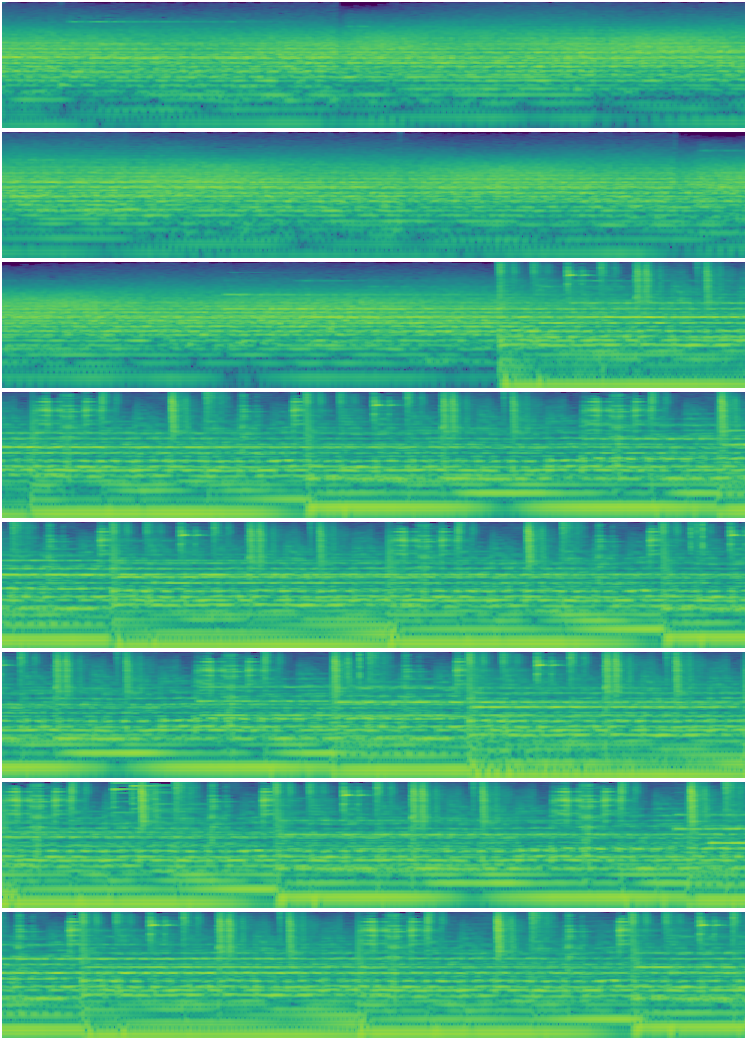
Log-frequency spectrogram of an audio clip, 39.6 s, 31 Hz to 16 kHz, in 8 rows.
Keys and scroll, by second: 36.6 ctrl+alt+z.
